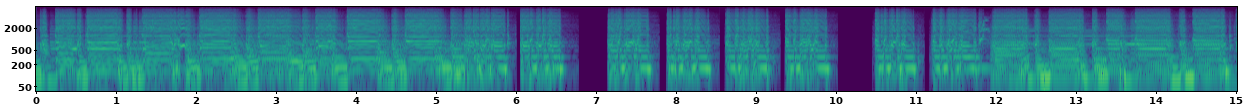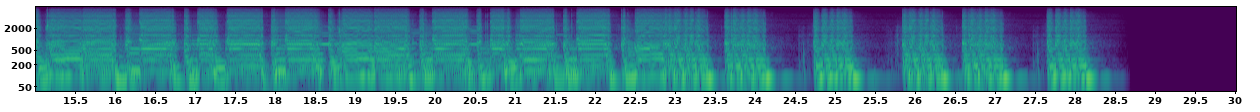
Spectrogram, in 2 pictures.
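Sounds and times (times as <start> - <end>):
hard guitar strumming: 0.0 - 28.3.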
